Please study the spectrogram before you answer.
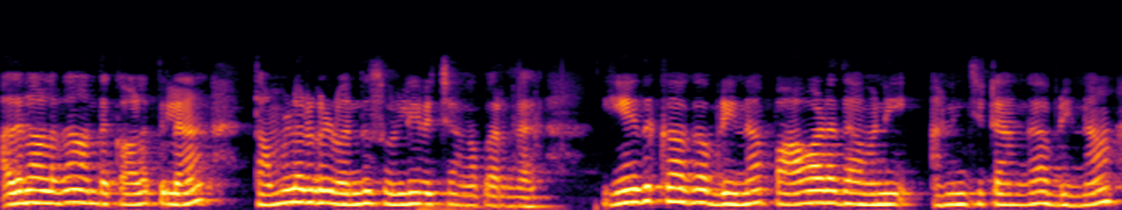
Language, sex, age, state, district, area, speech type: Tamil, female, 30-45, Tamil Nadu, Salem, urban, spontaneous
